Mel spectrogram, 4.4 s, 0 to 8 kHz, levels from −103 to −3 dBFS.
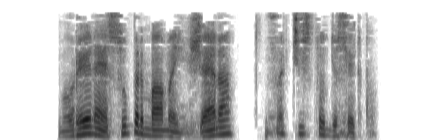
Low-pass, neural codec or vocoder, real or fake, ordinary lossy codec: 7.2 kHz; codec, 44.1 kHz, 1.7 kbps, Pupu-Codec; fake; MP3, 24 kbps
